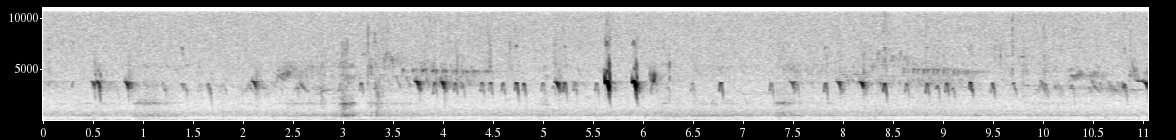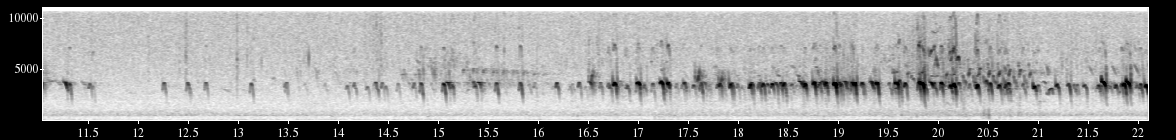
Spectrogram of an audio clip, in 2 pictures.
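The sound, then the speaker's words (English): A flock of about 10 or 12 type two crossbills, perched at the top of a tall Douglas fir by a camp, calls continuously with many short, high chips and twitters that overlap, growing busier and louder toward the end. No one speaks. “Sound like type twos must be about 10 or 12 birds.”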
